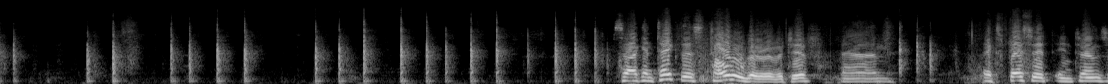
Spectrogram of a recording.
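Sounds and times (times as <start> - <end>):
chalk scraping on blackboard: 0.0 - 3.4, 4.0 - 10.3
chalk tapping on blackboard: 0.0 - 6.2, 8.9 - 9.6.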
